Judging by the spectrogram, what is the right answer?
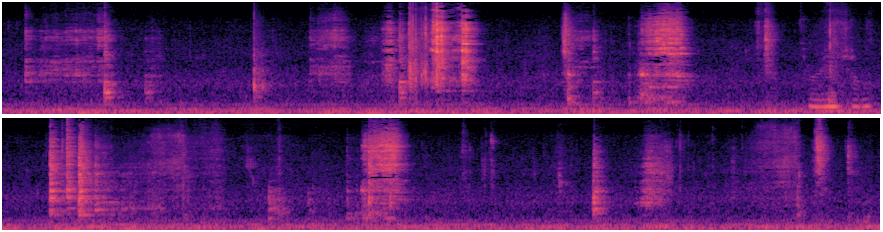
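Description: Spoons scraping and clinking against a clear plastic takeaway container and a metal tray during eating, in short scattered scrapes, the loudest about three seconds in.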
